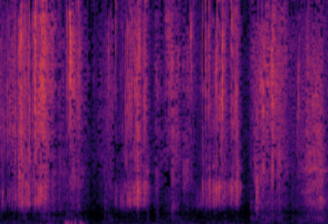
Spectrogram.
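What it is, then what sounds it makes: Dry soap flakes crushed by hand. Hands with short nails squeeze and crunch a heap of brittle, pale yellow dry soap flakes in the palm. Dense, bright crackling crunches come in overlapping bursts, with a brief low thump near the start. The sound fades into softer crinkling between the squeezes.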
